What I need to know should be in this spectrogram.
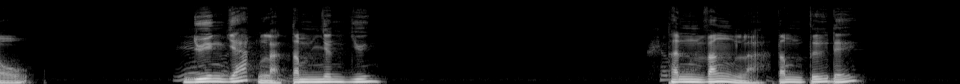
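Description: An elderly man speaks calmly and slowly into a close microphone, in short phrases with pauses.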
